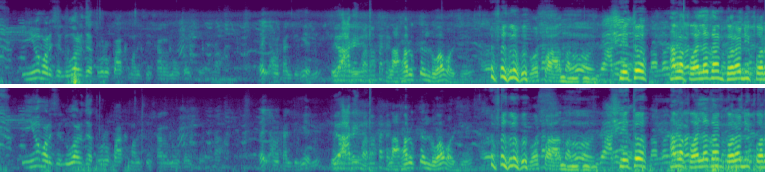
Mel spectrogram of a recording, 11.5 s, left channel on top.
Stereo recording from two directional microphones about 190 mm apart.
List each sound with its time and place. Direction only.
0.4 s speech: 65° right (ahead or behind)
3.8 s speech: 55° right (ahead or behind)
7.3 s speech: 40° left (ahead or behind)
7.9 s speech: 45° right (ahead or behind)
9.3 s speech: 40° left (ahead or behind)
